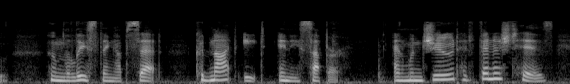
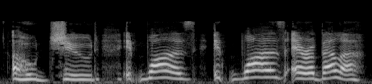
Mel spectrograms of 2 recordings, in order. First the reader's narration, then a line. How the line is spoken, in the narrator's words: cried Sue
